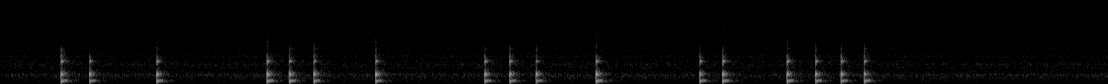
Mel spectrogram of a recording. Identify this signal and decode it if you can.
Tap code, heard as knocks on wood, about 4 knocks a second. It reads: FLLI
